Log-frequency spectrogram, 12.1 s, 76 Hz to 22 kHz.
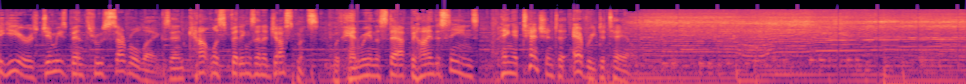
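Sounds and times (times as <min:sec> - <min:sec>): background music: 0:00.0 - 0:12.0
rotary grinder on plastic: 0:08.0 - 0:12.0.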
